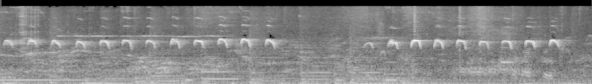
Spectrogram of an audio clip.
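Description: Duckling peeping: rapid, high, short peeps, each bending downward, about six a second, in two runs with a brief pause near the middle.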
